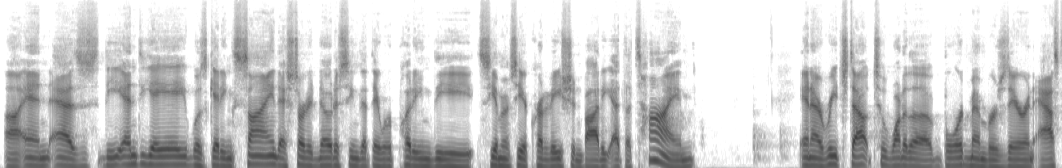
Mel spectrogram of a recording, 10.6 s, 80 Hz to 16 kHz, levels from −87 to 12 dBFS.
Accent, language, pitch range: American, English, 110-130 Hz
